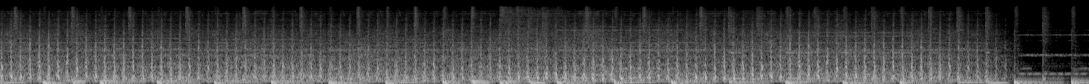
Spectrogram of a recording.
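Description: A helicopter thunders close by, its rotor blades chopping in a fast, loud, rhythmic beat that stays steady before abruptly fading at the end.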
